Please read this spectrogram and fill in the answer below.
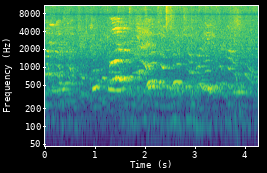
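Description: Several children's voices chattering and calling over one another in a crowd of onlookers.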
